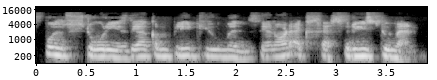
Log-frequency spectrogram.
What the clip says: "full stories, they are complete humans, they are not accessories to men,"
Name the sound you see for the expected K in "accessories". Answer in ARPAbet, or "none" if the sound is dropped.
K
